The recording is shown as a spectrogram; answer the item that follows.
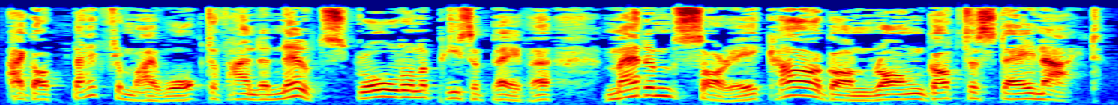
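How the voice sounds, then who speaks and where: An actor in a radio drama playing a pompous, peevish, self-pitying upper-class English hypochondriac who blusters and complains. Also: male voice, medium pitch, big pitch swings, measured pace, husky. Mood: grumbling.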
